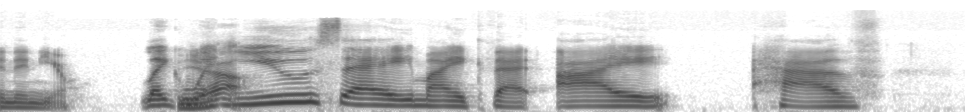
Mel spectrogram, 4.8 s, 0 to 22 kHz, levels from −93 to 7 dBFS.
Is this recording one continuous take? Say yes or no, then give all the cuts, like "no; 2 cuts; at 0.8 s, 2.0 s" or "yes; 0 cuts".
yes; 0 cuts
